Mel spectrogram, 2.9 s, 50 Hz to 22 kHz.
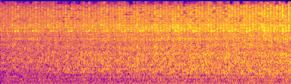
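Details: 2013 Mercedes Sprinter 3.0L diesel, codes P0301/P16C200: a lumpy, uneven idle at about three or four pulses a second with some skipping. The amp clamp is on the cylinder three injector, whose waveform looks similar to cylinder one's.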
